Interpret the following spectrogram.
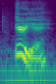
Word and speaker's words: Irie: Irie. Irie. Yeah, that's right. That's how you pronounce it. Oh, I said Erie, but Irie.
